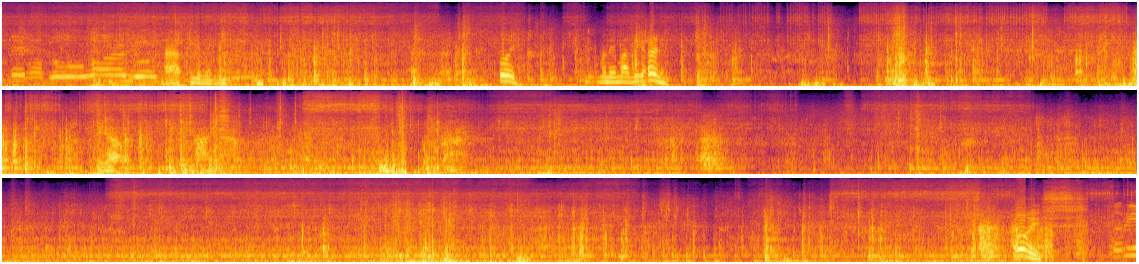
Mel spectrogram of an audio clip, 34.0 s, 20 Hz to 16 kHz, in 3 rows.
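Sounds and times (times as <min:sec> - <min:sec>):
bike rattling over bumps: 0:00.0 - 0:34.0
bike tyres rumbling on dirt: 0:00.0 - 0:34.0
rear hub freewheel buzz: 0:05.6 - 0:21.7, 0:23.7 - 0:29.8, 0:30.9 - 0:34.0.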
